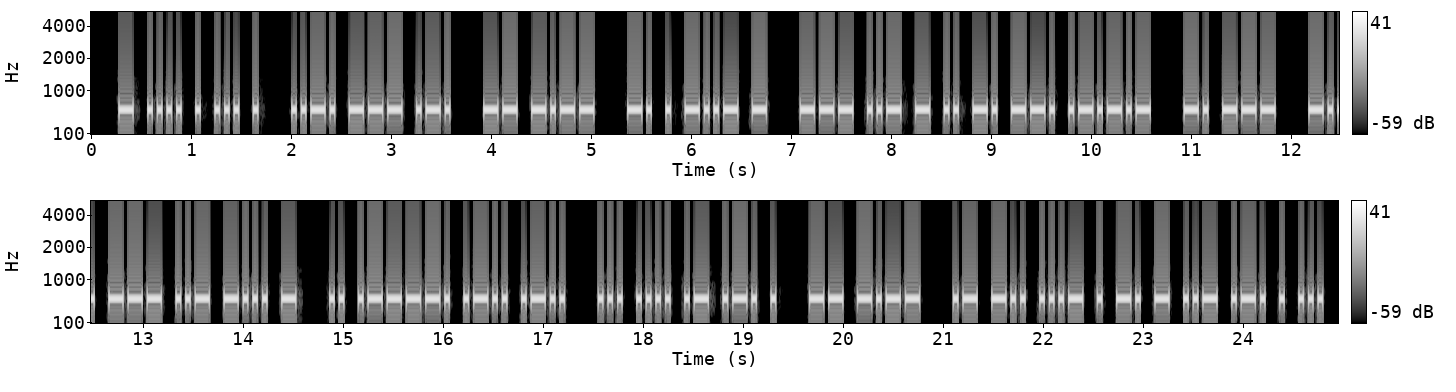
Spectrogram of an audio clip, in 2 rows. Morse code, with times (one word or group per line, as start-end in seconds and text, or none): 0.3-1.7 THESE
2.0-3.6 FOR
3.9-5.0 MY
5.4-6.8 NEXT
7.1-10.6 OUTING.
10.9-11.8 NO
12.2-14.5 DOUBT
14.9-17.2 I'LL
17.6-19.3 SHARE
19.7-20.8 MY
21.1-24.8 ADVENTURES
